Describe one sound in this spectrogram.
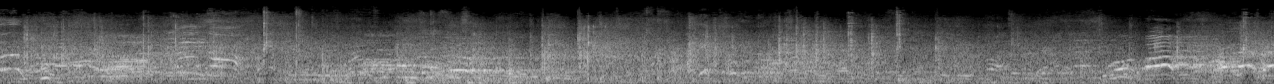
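Children shout and call out across an echoing rink.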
